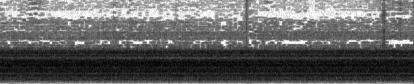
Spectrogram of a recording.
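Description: Steady hiss of static from an FM CB radio's speaker with the squelch open, and no voice coming through.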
